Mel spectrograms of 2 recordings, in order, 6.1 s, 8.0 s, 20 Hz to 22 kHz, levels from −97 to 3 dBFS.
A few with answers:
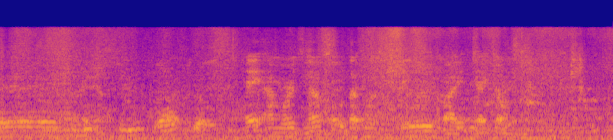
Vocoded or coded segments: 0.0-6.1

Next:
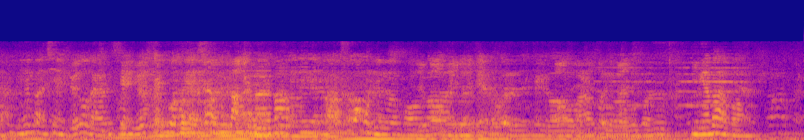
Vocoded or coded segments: 1.5-3.8; 4.4-5.5

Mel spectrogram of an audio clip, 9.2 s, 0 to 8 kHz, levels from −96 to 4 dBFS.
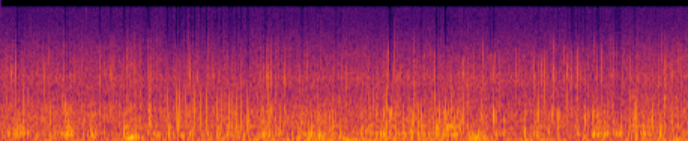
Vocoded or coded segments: none

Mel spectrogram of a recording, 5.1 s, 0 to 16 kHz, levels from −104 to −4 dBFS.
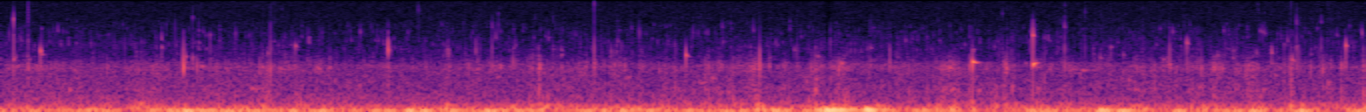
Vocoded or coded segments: none

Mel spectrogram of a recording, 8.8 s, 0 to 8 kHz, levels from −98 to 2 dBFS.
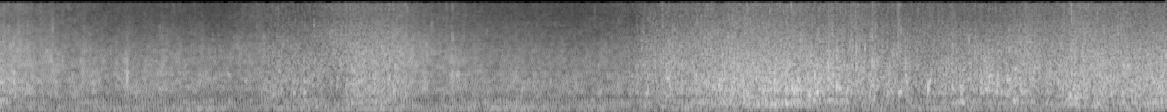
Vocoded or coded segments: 0.0-2.0; 3.0-4.7

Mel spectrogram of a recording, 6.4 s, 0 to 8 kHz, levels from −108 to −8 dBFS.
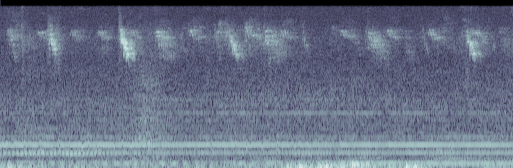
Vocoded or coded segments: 0.0-1.9; 2.6-3.9

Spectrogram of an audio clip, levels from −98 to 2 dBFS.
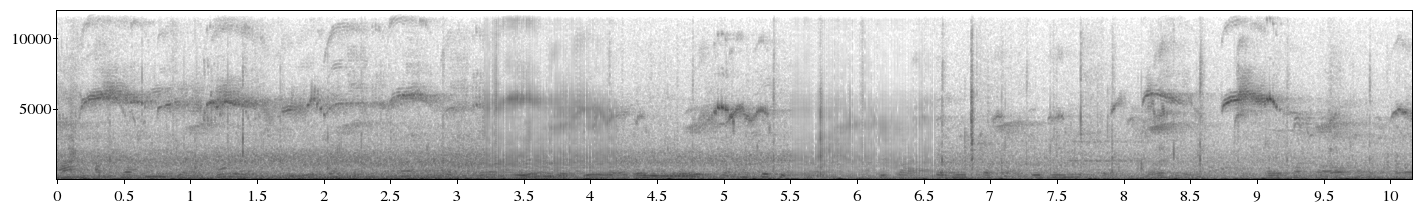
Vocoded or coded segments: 3.2-4.2; 5.5-6.6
